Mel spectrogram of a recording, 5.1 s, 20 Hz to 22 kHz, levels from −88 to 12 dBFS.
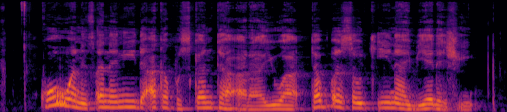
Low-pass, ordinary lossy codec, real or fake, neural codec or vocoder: none; none; fake; vocoder, 48 kHz, 128 mel bands, Vocos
